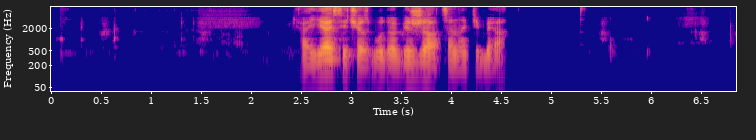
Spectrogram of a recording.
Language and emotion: Russian, angry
